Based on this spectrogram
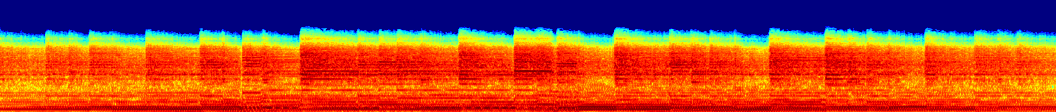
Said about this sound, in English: To go along with that and add a little extra punch, there's also another electric guitar part with distortion.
